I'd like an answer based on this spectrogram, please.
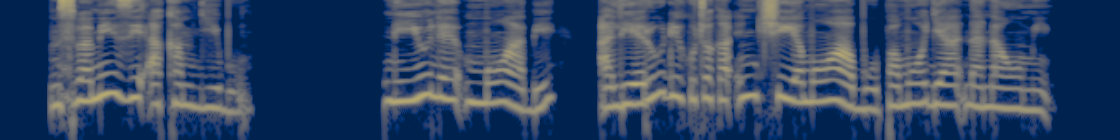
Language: Swahili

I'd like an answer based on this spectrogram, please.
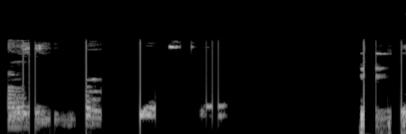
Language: Swahili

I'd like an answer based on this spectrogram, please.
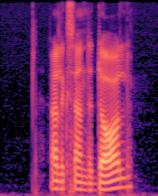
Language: Swedish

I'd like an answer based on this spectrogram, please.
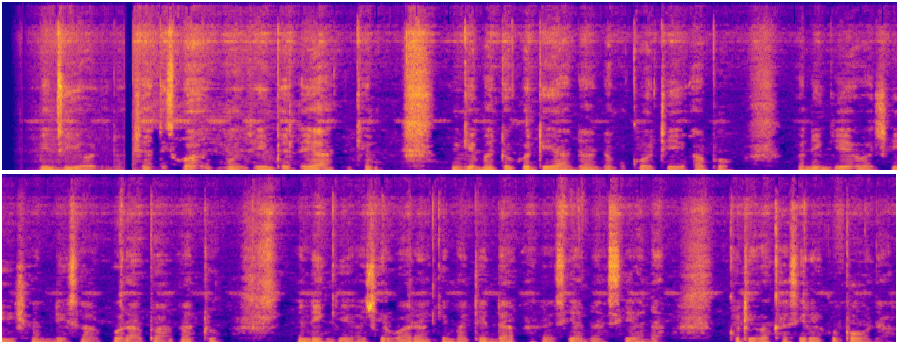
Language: Ndau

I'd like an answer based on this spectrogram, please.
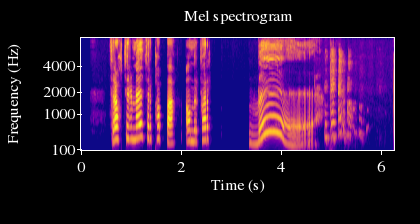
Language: Icelandic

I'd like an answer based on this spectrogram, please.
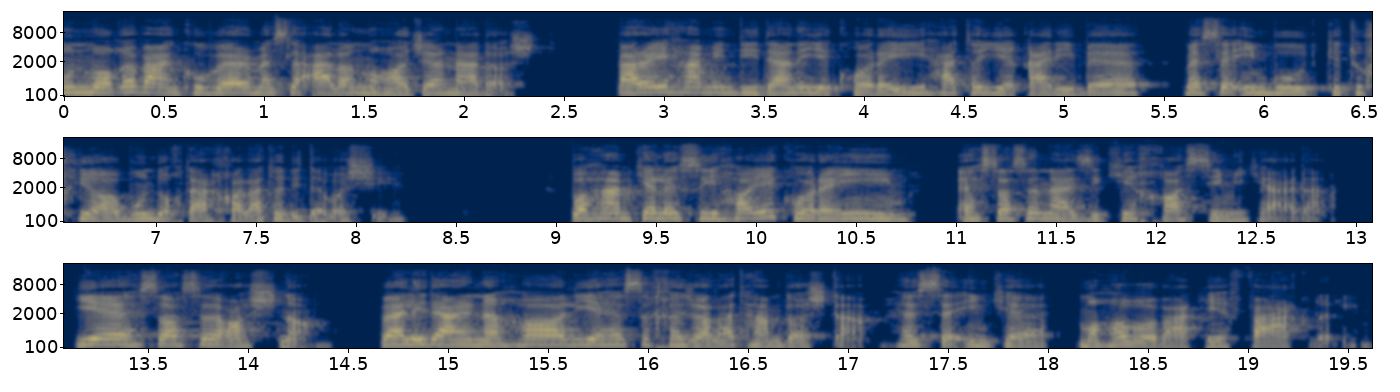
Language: Persian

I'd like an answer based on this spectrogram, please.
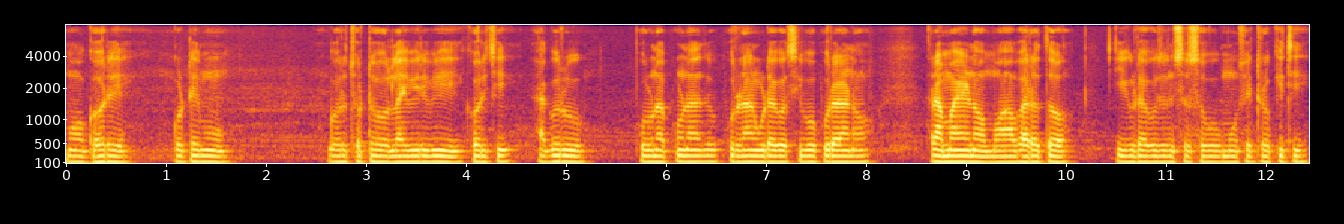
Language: Odia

